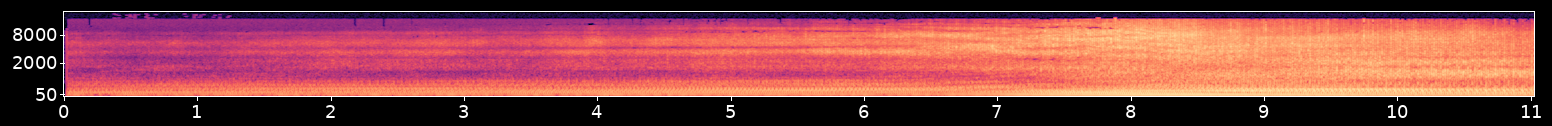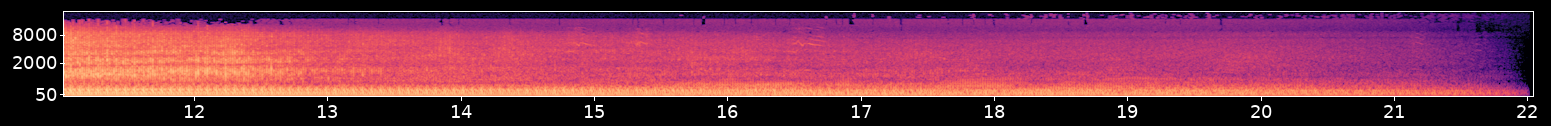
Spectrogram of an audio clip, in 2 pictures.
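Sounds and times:
1940s de Havilland DH82A Tiger Moth biplane taking off: 0.0 - 22.0.

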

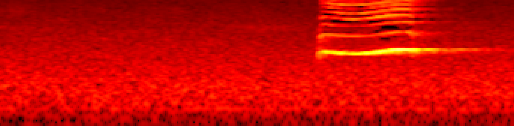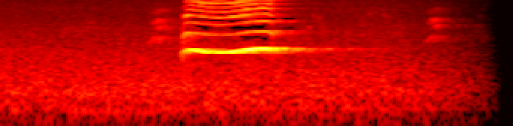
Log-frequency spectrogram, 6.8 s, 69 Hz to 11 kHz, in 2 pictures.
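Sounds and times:
quiet hiss: 0.0 - 6.8
bird whistled calls at Noosa: 2.2 - 3.1, 4.5 - 5.6.

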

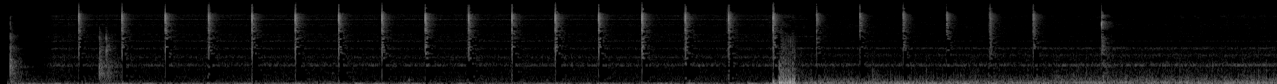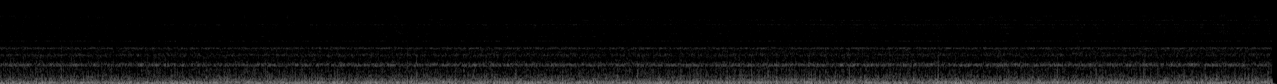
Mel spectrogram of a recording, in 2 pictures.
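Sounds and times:
kitchen gas stove self-start igniting: 0.1 - 25.5.

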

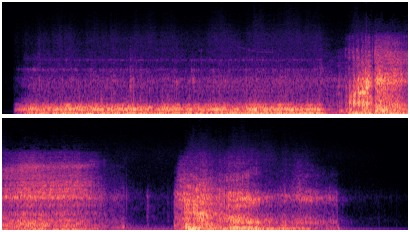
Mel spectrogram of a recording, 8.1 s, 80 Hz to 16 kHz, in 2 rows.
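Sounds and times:
tiger growl: 0.0 - 7.6
tiger hiss: 1.8 - 7.5.

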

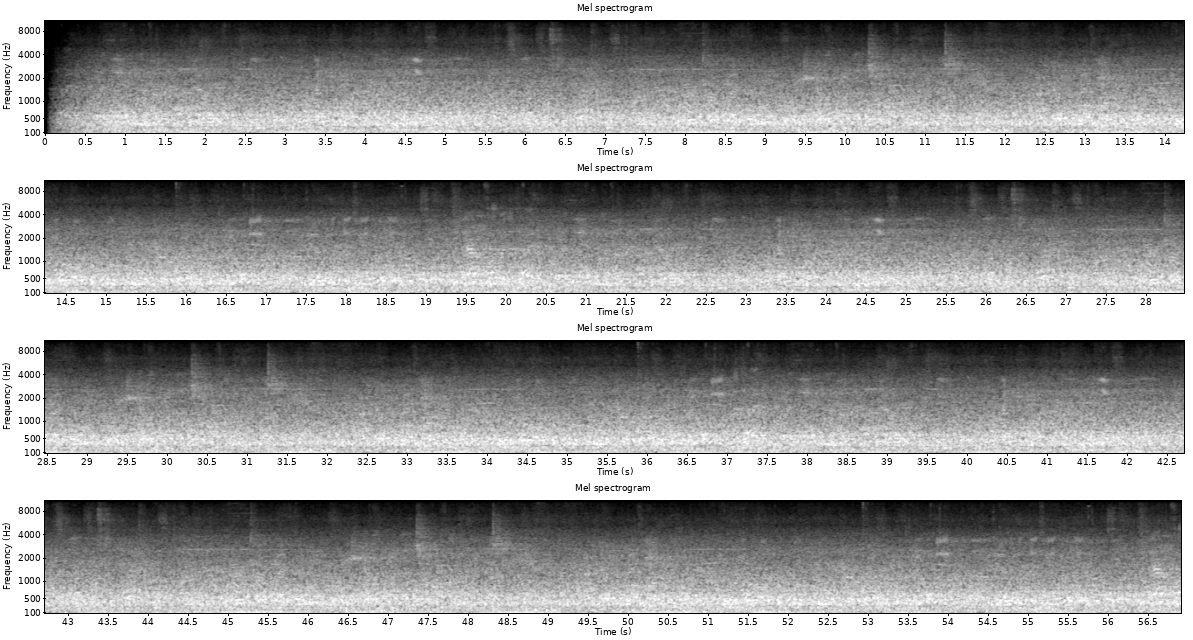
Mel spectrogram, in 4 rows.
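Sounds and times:
convention center crowd walla: 0.0 - 56.9.

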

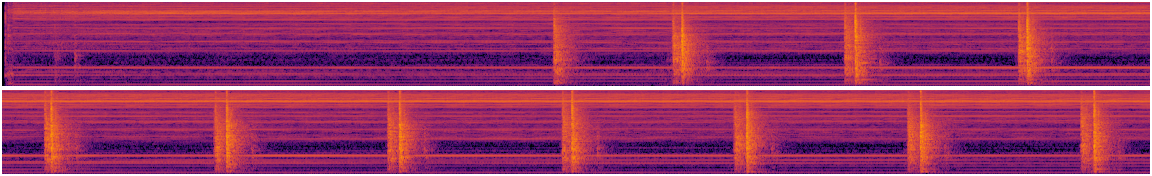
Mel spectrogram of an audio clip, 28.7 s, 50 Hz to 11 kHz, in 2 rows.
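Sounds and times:
auto shop hydraulic car hoist raising: 0.0 - 2.7, 5.5 - 9.1, 9.9 - 11.5, 12.1 - 16.0, 16.9 - 17.7, 19.1 - 19.8, 21.3 - 22.1, 23.4 - 24.1, 25.6 - 26.3, 27.8 - 28.5.

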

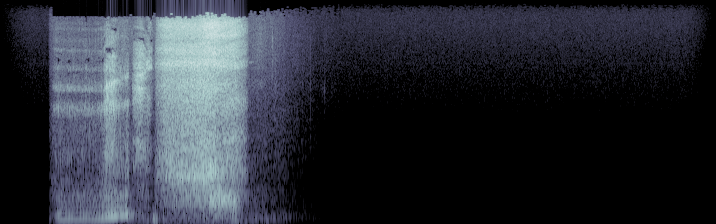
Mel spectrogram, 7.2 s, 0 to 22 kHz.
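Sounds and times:
tom cat growling and hissing: 0.5 - 2.8.

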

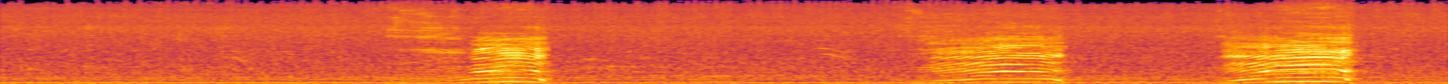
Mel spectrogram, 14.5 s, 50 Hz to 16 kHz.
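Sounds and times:
cow lowing at fair grounds: 3.9 - 5.6, 9.1 - 10.7, 12.2 - 13.6.

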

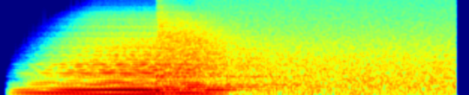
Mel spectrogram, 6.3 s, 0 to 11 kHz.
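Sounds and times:
trailer hit: 1.2 - 3.7
white noise: 2.2 - 6.1.

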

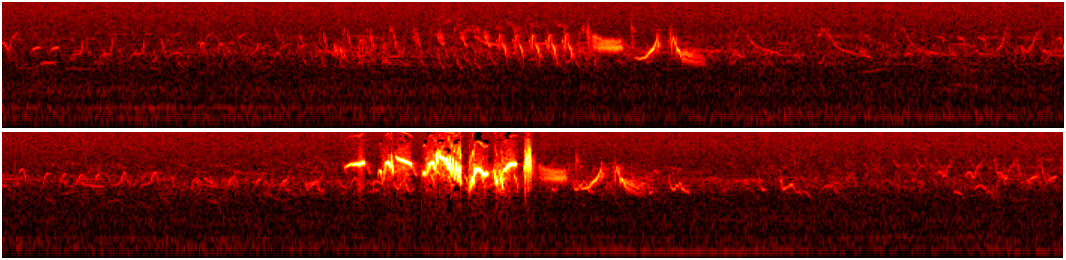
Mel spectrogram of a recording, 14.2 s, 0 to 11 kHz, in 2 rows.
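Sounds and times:
chaffinch singing: 0.0 - 14.1
stonechat singing: 9.4 - 10.6.

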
